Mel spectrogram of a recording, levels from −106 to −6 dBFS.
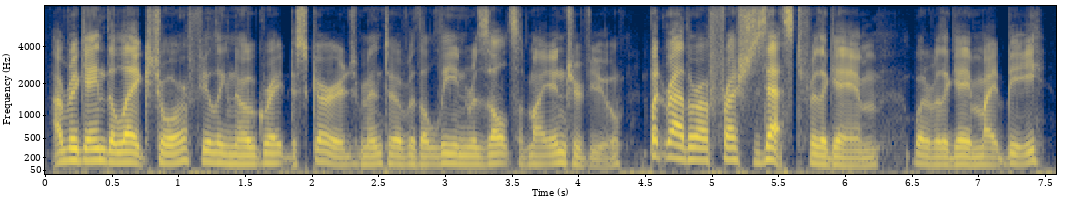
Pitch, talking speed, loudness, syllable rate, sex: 130 Hz, 230 wpm, -20 LUFS, 6.3 syllables/s, male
